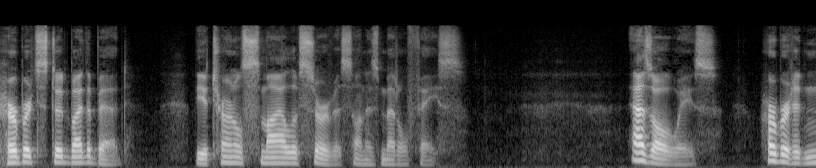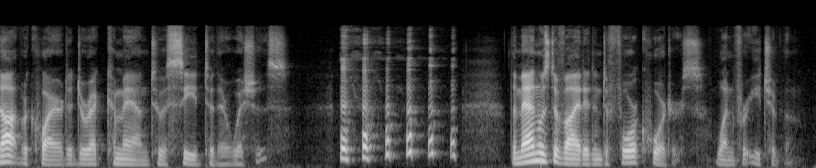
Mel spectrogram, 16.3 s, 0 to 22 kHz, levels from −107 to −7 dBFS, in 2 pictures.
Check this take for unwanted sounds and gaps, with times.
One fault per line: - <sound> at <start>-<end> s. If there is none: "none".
- laugh at 11.6-12.7 s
